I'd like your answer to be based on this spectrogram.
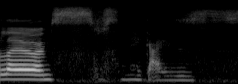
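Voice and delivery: booming put-on voice, every word drawn out. Reading a chat message aloud in a funny way: Slytherin-like voice. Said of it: "It's like Slytherin".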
